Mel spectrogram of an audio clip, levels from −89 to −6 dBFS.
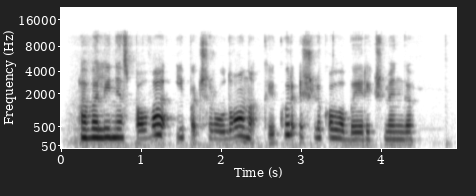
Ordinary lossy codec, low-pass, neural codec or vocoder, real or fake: Opus, 32 kbps; 10.8 kHz; none; real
